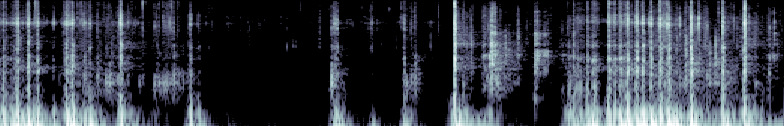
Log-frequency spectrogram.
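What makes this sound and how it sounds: A solid, hand-sized oval pink bar of soap is held in one hand and carved with a utility knife blade, chipping off flakes and shavings. Irregular bursts of crunchy, crackly scraping with bright, crisp edges and a low thud beneath them are broken by a short quiet pause, then build louder toward the end.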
